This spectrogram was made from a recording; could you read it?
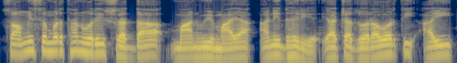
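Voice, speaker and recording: A man narrating a scripted devotional story in an earnest, measured way. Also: mid-range voice, fairly bright tone, no room sound.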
